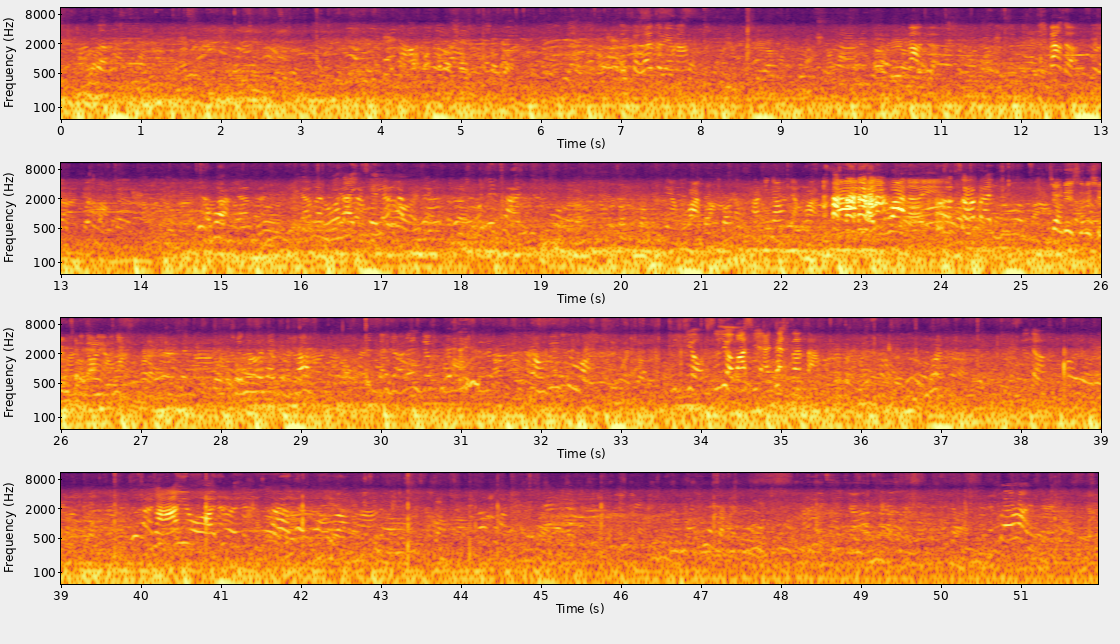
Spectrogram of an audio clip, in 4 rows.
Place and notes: The crowd, Children's sports competitions, Sony PCM D50, Binaural recordings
